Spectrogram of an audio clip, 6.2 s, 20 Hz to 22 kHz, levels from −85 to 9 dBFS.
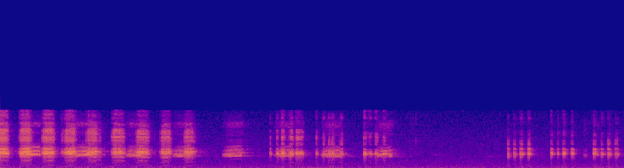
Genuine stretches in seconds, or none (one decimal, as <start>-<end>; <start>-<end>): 0.0-3.3; 4.4-6.2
